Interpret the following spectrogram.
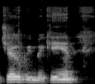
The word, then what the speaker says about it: Mageean: We've got a fantastic comedian, Joby McGeehan.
